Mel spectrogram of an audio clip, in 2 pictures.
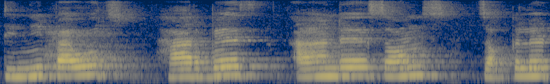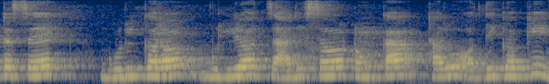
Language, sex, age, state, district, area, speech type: Odia, female, 30-45, Odisha, Khordha, rural, read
